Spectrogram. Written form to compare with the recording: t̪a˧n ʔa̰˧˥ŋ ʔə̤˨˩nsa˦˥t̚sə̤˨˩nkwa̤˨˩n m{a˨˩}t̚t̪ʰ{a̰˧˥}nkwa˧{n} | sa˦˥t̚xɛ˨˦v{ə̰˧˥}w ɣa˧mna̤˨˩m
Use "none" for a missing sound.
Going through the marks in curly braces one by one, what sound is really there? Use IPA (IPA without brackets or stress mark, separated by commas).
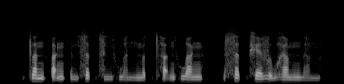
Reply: a˨˩, a̰˧˥, ŋ, ə̰˧˨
